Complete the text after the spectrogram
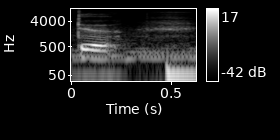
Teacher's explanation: De itu berarti jika bergetar, de itu voiced. Kemudian de itu ada di kategori alveolar, berarti voiced alveolar. Kemudian saat mengucapkan bunyi de, itu udara terhenti total di dalam mulut kita, stop.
